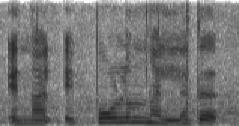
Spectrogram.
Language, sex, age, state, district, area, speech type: Malayalam, female, 18-30, Kerala, Kottayam, rural, spontaneous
